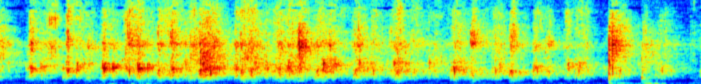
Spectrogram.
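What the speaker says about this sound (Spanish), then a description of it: "De nuevo, un fuerte aplauso para nuestro hermano." A Spanish-speaking church congregation applauds a brother after his Bible teaching, sustained clapping from many hands at a modest level over a faint steady hum, with a sharper bump near the end.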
